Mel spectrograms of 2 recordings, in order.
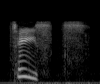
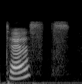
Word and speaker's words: tastes: you read this word it's a long a taste tastes tastes tastes tastes very good not tests but tastes tastes very good so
